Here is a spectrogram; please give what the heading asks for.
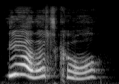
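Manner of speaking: put-on very high, loud little-girl voice; squeaky girl caller. Caller [name] greeting Bowie in a very high girlish voice. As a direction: chirp a hello like an excited kid.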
